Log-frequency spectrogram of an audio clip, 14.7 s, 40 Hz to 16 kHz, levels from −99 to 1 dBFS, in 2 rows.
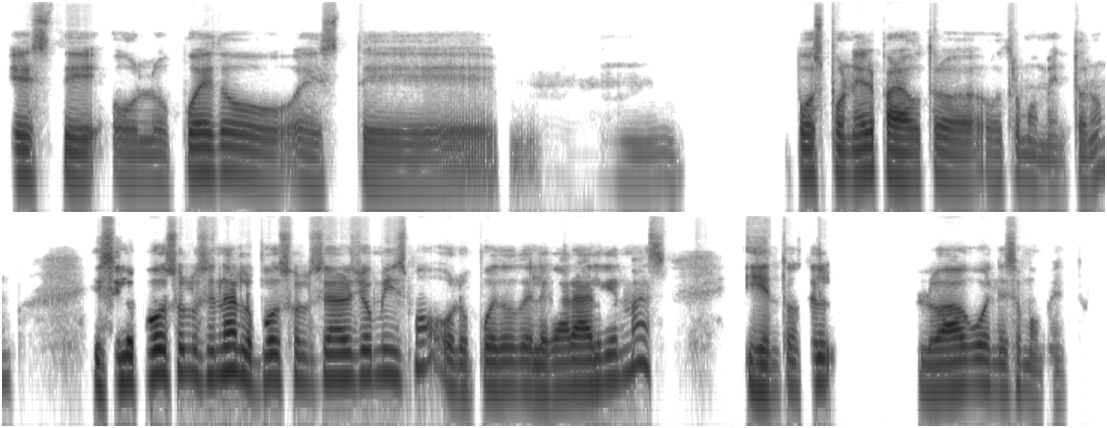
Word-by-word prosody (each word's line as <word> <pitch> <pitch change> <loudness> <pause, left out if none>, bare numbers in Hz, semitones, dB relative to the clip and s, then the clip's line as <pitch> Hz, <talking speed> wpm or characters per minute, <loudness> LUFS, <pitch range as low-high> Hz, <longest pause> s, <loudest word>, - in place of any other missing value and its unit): Este, 115 -1 -3
o, 105 -1 -7
lo 105 -1 -9
puedo, 125 -2 -2
este, 95 -1 -9 0.8
mm, 100 +1 -21 0.8
posponer 120 +1 -1
para 115 -3 +4
otro 105 -1 -4
otro 105 +2 -11
momento, 95 -1 -11
¿no? 130 +8 -11 0.5
Y - - -1
si 145 - +3
lo 150 - +8
puedo 175 +5 +7
solucionar, 180 +1 +4
lo 150 - +3
puedo 155 +5 +4
solucionar 155 +1 +2
yo 170 +1 +2
mismo, 175 +4 -2
o 130 - -2
lo 115 - -3
puedo 125 0 0
delegar 120 0 +1
a 130 - +8
alguien 150 +5 +1
más, 230 +2 -4 0.5
y 120 -3 +3
entonces 125 +5 -3 0.6
lo 115 0 0
hago 130 +2 +4
en 120 - -8
ese 115 +2 -4
momento. 95 -4 -14
120 Hz, 145 wpm, -23 LUFS, 105-145 Hz, 0.8 s, lo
